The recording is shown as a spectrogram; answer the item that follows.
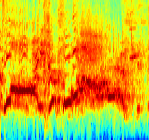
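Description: Girls screaming loudly in high-pitched, drawn-out shrieks, two long screams with a brief break about a second in.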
